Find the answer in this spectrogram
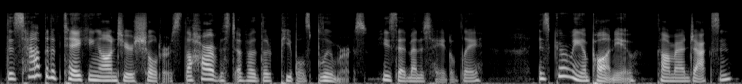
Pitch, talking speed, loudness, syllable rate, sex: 195 Hz, 185 wpm, -20 LUFS, 6.3 syllables/s, female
